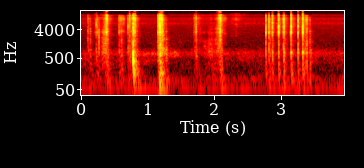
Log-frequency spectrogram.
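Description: Short-nailed fingertips tap and scratch across the back of a thin, hollow, glossy printed cardboard slipcover on a Mission: Impossible Dead Reckoning 4K movie case lying on carpet. Scattered dry, papery taps and brief scrapes give way to a quick run of about seven crisp taps near the end.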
